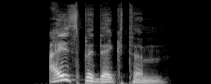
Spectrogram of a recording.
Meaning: strong dative masculine/neuter singular of eisbedeckt
- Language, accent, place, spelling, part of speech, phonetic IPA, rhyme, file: German, Germany, Berlin, eisbedecktem, adjective, [ˈaɪ̯sbəˌdɛktəm], -aɪ̯sbədɛktəm, De-eisbedecktem.ogg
